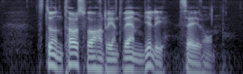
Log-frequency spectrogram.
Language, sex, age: Swedish, male, 43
